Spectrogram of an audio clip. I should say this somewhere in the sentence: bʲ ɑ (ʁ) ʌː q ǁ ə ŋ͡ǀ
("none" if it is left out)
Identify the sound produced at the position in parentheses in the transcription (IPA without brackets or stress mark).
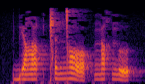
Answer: ʁ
